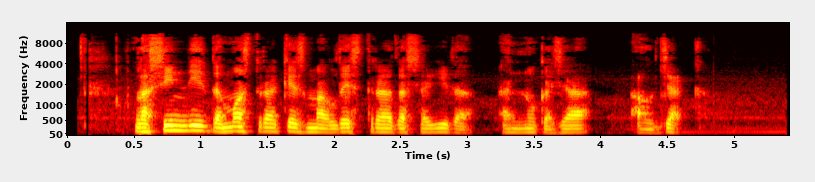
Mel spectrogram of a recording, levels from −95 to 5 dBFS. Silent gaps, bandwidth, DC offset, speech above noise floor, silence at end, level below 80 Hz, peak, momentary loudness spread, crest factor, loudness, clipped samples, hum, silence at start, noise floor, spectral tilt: none; 11 kHz; under 0.1%; 35 dB; 0.65 s; -64 dBFS; -2 dBFS; 14 LU; 20 dB; -22 LUFS; under 0.1%; none; 0.15 s; -56 dBFS; -5.5 dB/octave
